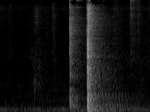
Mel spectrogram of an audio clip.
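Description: A closet door being handled: two sharp knocks about a quarter second apart, the second louder and ringing briefly. A low steady hum sits underneath, the kind the house's air-conditioning unit makes.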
